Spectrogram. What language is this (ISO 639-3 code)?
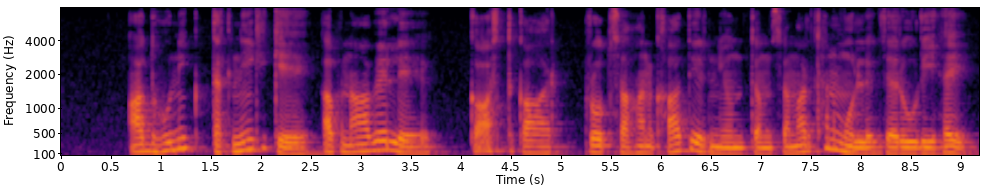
mag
